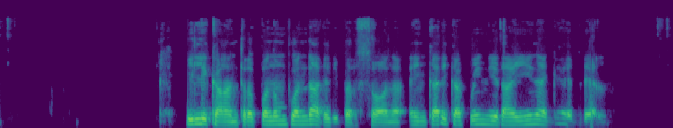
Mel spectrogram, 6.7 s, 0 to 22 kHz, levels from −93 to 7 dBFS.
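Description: No technical faults can be heard in the speech, which has come through a WebRTC call path whose top end stops around 12 kHz, consistent with Opus coding at about 32 kbps.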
